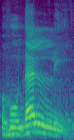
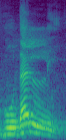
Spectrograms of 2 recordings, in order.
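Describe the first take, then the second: Both takes have the same delivery.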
